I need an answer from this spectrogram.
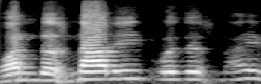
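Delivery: very loud, high-pitched, stern voice. Speaker recalls a man disciplining students at table, retelling his loud tone. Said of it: "he said in a loud tone of voice".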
